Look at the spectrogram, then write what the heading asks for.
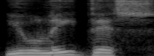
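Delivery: plain reading voice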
